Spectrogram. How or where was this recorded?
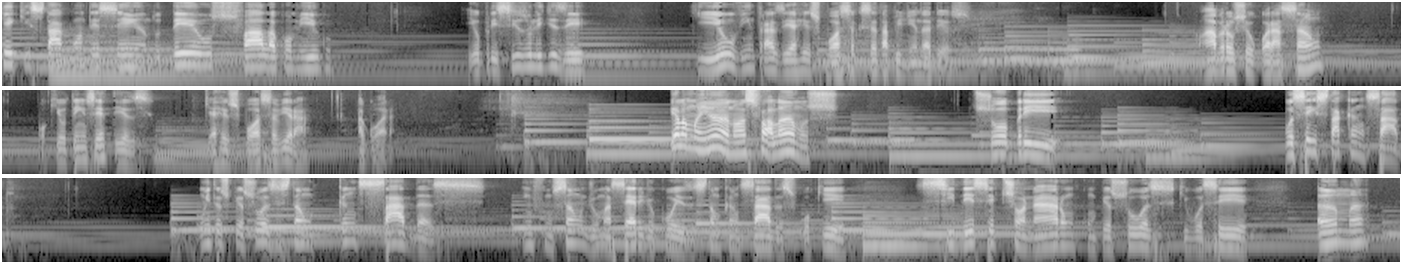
large echoing room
